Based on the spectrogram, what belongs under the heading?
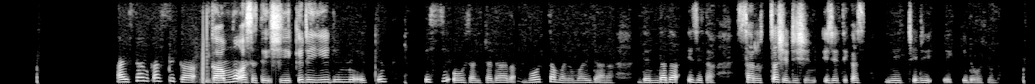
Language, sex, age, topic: Gamo, female, 18-24, government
